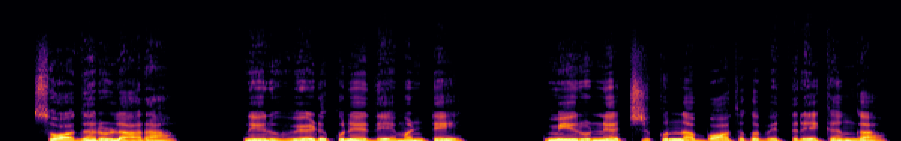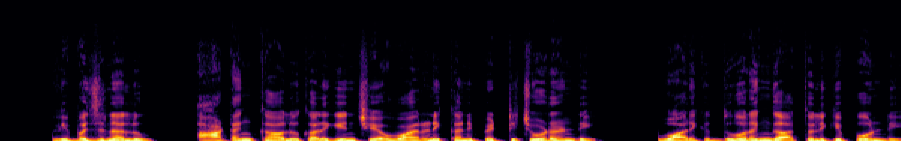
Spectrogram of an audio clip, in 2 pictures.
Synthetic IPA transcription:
sɔːd̪ɐɾulaːɾaː | ne̞ːnuʋe̞ːɽukune̞ːd̪eːmɐɳʈe̞ː | miːɾune̞ːɾt͡ʃukunːɐbaːt̪ukɐʋjɐt̪iɾɛːkɐŋɡaː | ʋibʱɐd͡ʒɐnɐlu | aːʈɐŋkaːlukɐliɡiɲt͡ʃɛːʋaːɾinikɐnipe̞ʈːit͡ʃuːɽɐɳɖi | ʋaːɾik̬id̪uːɾɐŋɡaːt̪o̞liɡipo̞ːɳɖi

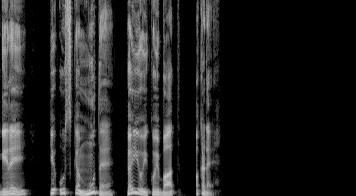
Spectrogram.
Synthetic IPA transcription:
ɡeːɾee | keʔʊskɛmũt̪ɛ | kɐiɦoːikoːibaːt̪ | pɐkɽɛ̰ː

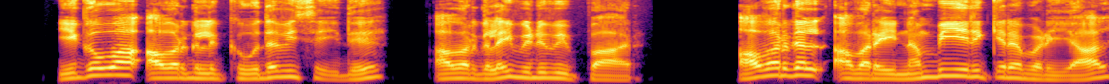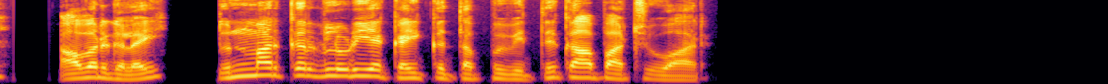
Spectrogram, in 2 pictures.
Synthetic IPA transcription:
jɛɣoːʋaːʔɐʋɐɾɣɐɭɯkːɯʊðɐʋisɛjðɯ | ʔɐʋɐɾɣɐɭɐɪʋɪɽɯʋɪpːa̰ːɾ | ʔɐʋɐɾɣɐɭɐʋɐɾɐɪnɐmbɪjɪɾɯkːɪrɐbɐɽɪjaːl | ʔɐʋɐɾɣɐɭɐɪ | d̪̥ʊnmaːɾkɐɾɣɐɭɯɽɐjɐkɐɪkːɯt̪ːɐpːɯʋɪt̪ːɯkaːp̬aːʈrɯʋa̰ːɾ

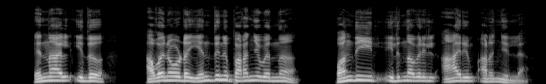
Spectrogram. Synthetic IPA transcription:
e̞nːaːliðɨ | ɐʋɐno̞ːɽɨe̞nd̪inɨpɐrɐɲːue̞nːɨ | pɐnd̪ijiliɾunːɐʋɐɾilaːɾumɐ̰riɲːilːɐ̰

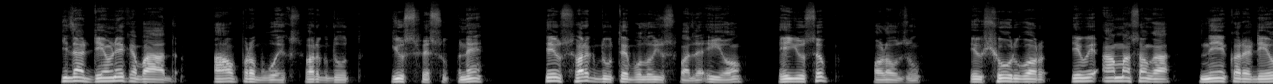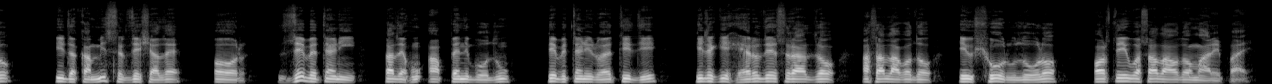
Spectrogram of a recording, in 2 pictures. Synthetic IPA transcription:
kɪnãɖeːʊɽ̃ɛk̬ɛbaːd̪ | aːpɾɐbueːkswɐɾɡd̪uːt̪ | juːspʰɛsʊpnɛ | t̪eːuswɐɾɡd̪uːt̪ɛboːlɔjuːspʰalɛʔɪjɔ | ɦejuːsəp̚ʰ | ɦɔɽɔd͡zu | eːuʃoːɾuɔɾ | t̪eːuɛʔaːmãsɔ̃ŋɡa | nɛ̃ːkɔɾɛɖeːo | ɪd̪akamɪsəɾd̪eːʃalɛ | ɔːɾ | d͡zeːbɛt̪ɛːɽ̃ĩ | t̪aːlɛɦũʔaːpːɛnĩboːlũ | t̪eːbɛt̪ɛːɽ̃ĩɾɔɛt̪ɪd̪i | kɪlɛːk̬iɦeːɾoːd̪eːsɾad͡zɔ | aːsalaːɡɔd̪ɔ | eːuʃoːɾuloːɽɔ | ɔɾt̪eːuaːsalaːɔd̪ɔmaːɾɛpa̰ːɛ̰

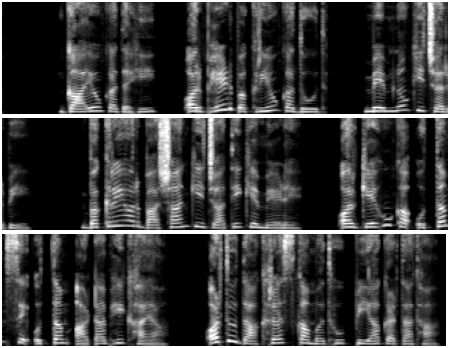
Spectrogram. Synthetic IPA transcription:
ɡaːjõkad̪ɐɦi | ɔːɾbʱeːɽbɐkɾijõkad̪uːd̪ʱ | meːmnõkit͡ʃɐɾbiː | bɐkɾeɔːɾbaːʃaːnkid͡ʒaːt̪ikemeːɽe | ɔːɾɡeːɦõkaʔʊt̪ːəmseʔʊt̪ːəmaːʈabʱikʰaːja | ɔːɾt̪ud̪aːkʰɾəskamɐd̪ʱupijakɐɾt̪at̪ʰaː

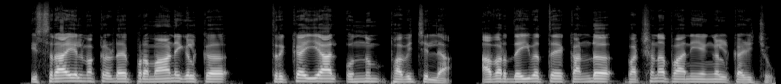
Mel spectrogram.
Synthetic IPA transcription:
israːje̞ːlmɐkːɐɭuɽe̞prɐmaːɳiɣɐɭkɨ | t̪rikːɐjːaːlo̞nːumbʱɐʋit͡ɕːilːɐ̰ | ɐʋɐrd̪e̞jʋɐt̪ːe̞kɐɳɖɨbʱɐʈʂɐɳɐbaːnijɐŋːɐɭkɐɻit͡ɕːṵ

